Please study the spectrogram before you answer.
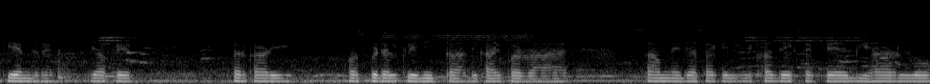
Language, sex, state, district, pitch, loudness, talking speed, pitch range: Hindi, male, Bihar, Samastipur, 145 Hz, -30 LUFS, 140 wpm, 140-150 Hz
